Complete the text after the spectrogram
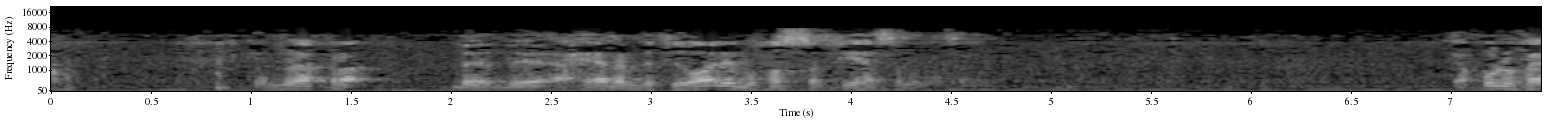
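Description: An elderly man speaks calmly into a microphone, with pauses.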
